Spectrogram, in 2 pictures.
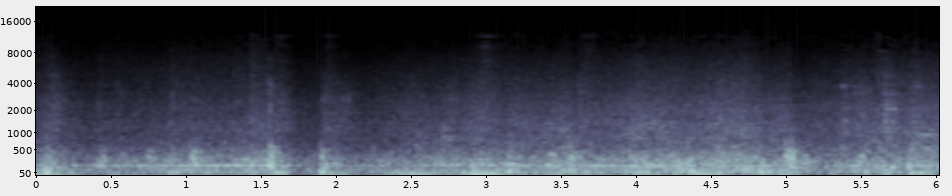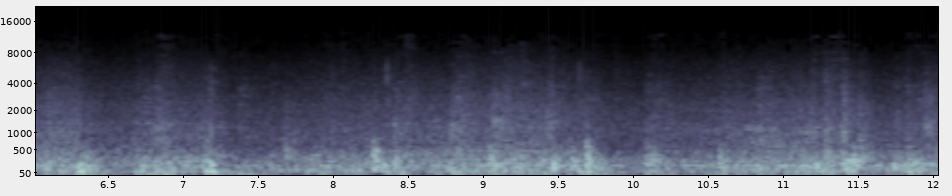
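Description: A Wildlife Express Train passenger car rolling along the track, heard from inside the car: a steady running rumble of wheels on rail with frequent knocks and rattles.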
